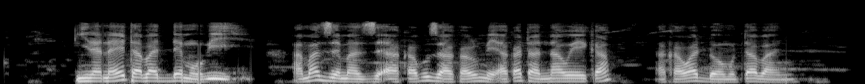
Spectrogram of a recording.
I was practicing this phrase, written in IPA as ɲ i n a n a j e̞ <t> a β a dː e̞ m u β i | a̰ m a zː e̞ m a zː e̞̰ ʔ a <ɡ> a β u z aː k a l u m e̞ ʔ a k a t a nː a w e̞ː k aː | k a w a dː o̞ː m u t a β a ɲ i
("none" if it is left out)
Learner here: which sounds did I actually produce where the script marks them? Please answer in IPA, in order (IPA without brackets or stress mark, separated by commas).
t, k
